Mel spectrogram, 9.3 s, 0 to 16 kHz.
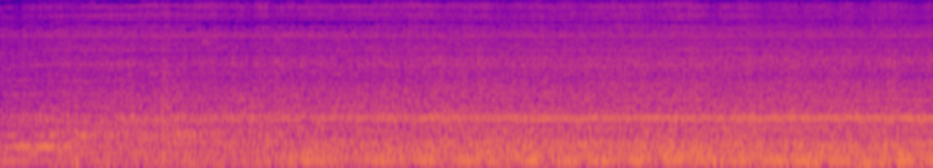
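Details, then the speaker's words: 2017 Carrier air conditioner condenser with replaced fan motor: steady even hum, smooth low drone and constant airy fan whoosh with scroll compressor sound, no knocks or rattles; normal running. "Here's the 2024 Lennox Elite next door running. Also has an amazing scroll sound. I bet this one probably will have an awesome scroll sound."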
